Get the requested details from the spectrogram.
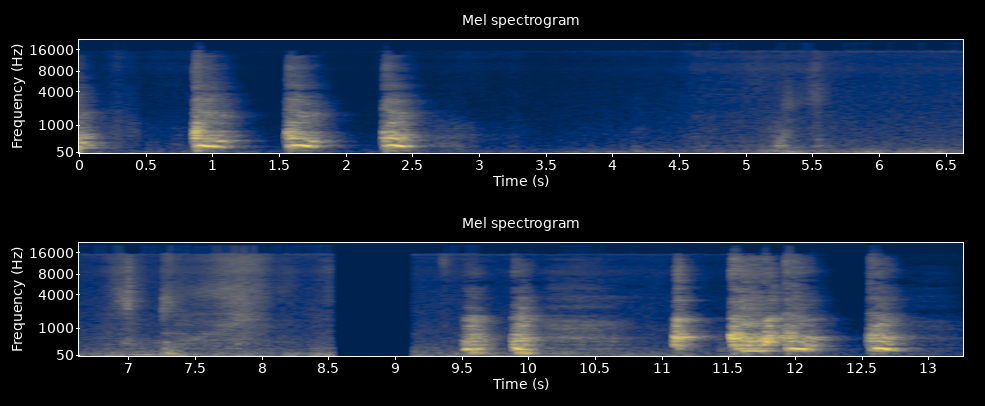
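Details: A girl, who says she is sick and wants the coughing to stop, gives about ten short, sharp coughs in bursts, with quieter breathing and rustling between; repeated cough.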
